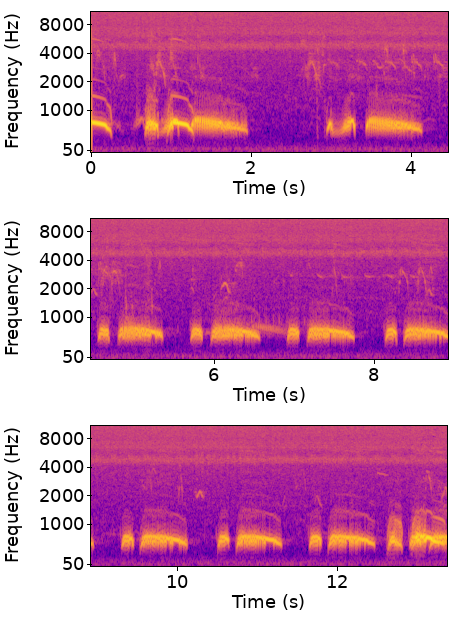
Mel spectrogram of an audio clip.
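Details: Wild spotted dove with a big voice answering a decoy on the ground: a long run of low, husky coo notes in short groups separated by brief pauses.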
